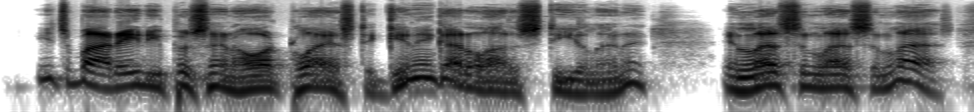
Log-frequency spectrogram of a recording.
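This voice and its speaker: A man speaks in a south Louisiana accent. His tone is animated and his pace moderate. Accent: south Louisiana Southern US. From south Louisiana (Morgan City). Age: 70s. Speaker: retired bank CEO and author. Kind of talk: interview conversation. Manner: animated, folksy storyteller.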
